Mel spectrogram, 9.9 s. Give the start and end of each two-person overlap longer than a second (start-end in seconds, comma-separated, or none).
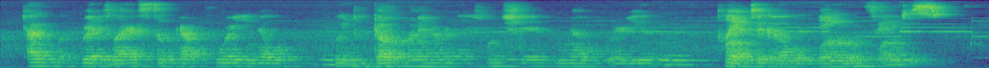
none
